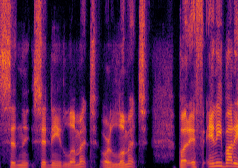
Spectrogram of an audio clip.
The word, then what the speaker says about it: Lumet: we did try to roll with some new pronunciation, but it's futile. It's Sidney Lumet.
